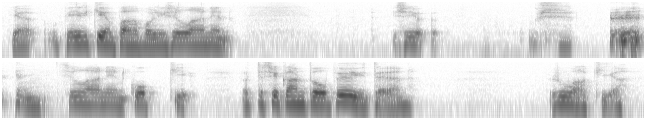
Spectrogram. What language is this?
Finnish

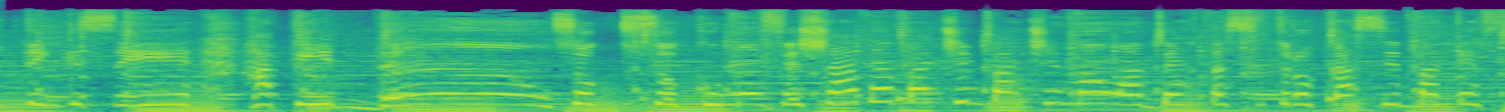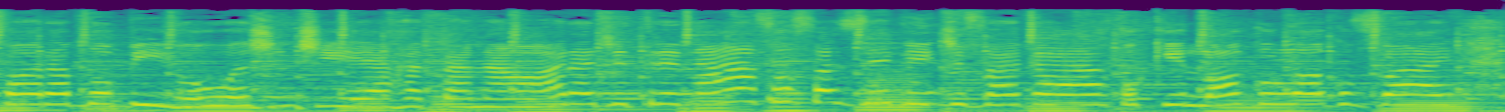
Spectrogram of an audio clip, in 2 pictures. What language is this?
Portuguese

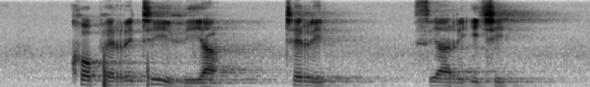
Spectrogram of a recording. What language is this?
Venda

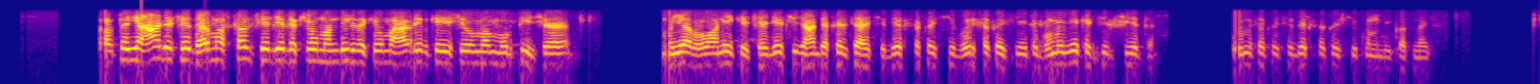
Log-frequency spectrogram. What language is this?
Maithili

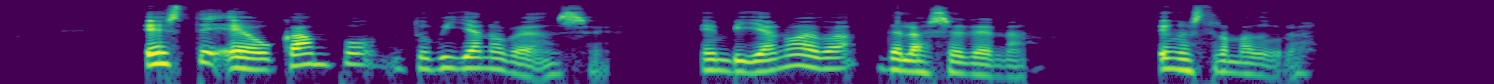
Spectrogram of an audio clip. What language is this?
Galician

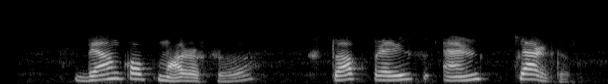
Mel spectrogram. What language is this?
Marathi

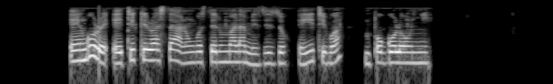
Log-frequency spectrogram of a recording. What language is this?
Ganda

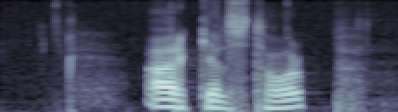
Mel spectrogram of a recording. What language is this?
Swedish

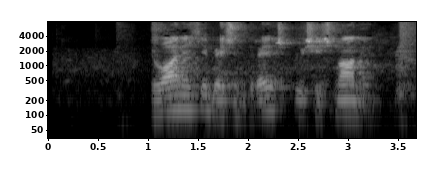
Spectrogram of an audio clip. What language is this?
Kurdish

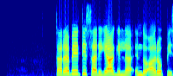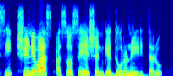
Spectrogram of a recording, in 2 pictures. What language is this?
Kannada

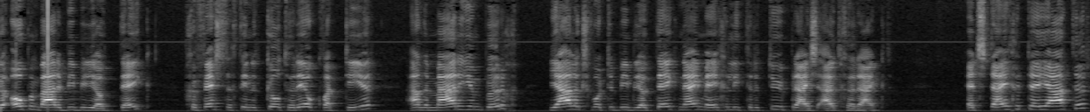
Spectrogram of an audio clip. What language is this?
Dutch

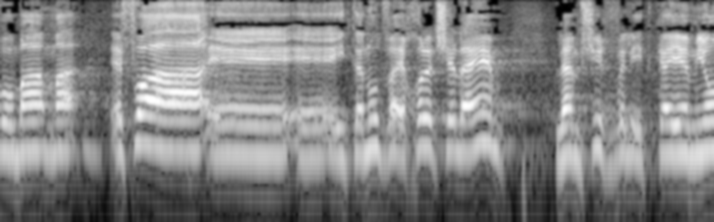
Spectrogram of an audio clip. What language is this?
Hebrew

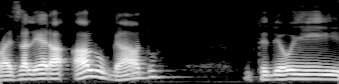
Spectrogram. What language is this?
Portuguese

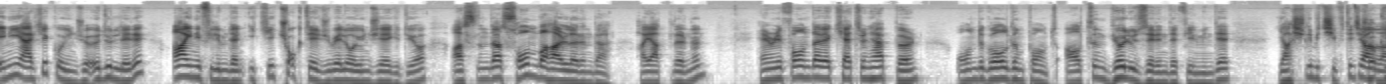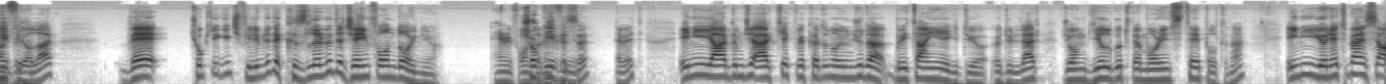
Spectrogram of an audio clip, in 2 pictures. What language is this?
Turkish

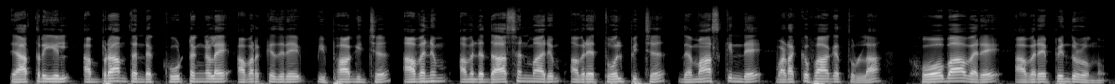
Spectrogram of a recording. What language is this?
Malayalam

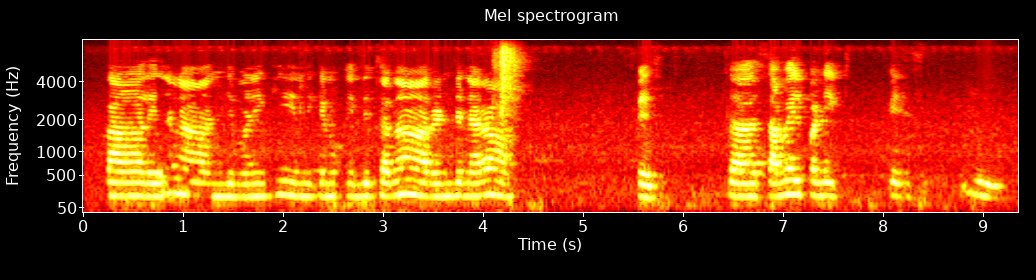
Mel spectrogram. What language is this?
Tamil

